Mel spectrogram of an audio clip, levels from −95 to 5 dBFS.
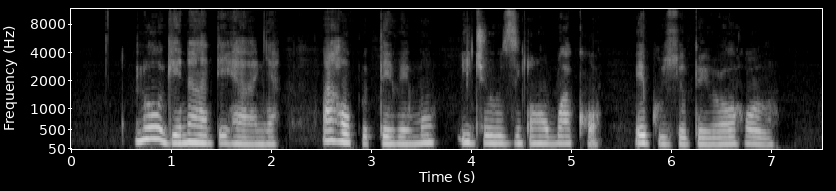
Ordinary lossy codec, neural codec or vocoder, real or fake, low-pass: none; codec, 24 kHz, 3 kbps, HILCodec; fake; none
